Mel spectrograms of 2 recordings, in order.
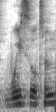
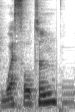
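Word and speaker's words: Weselton: Richard Frame as Weaselton slash Wesselton. Choose your own adventure, pronounce how you want, I don't even mind.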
